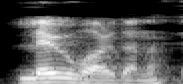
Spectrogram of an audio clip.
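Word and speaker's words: Leeuwarden: SE Kambur kommer ju alltså från Lojvarden, oklart hur, hur det uttalas. Leovarden till och med.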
